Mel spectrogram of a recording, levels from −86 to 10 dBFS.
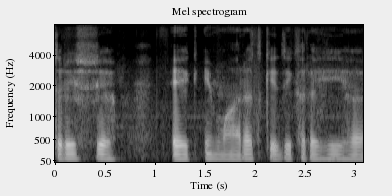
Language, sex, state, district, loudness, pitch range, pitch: Hindi, male, Jharkhand, Ranchi, -23 LUFS, 90-95 Hz, 95 Hz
